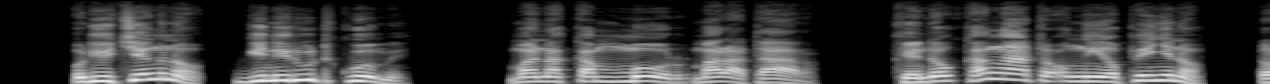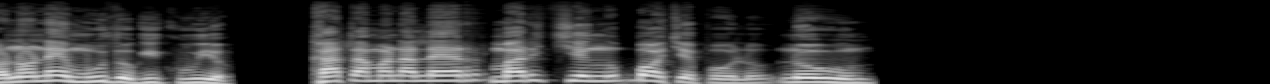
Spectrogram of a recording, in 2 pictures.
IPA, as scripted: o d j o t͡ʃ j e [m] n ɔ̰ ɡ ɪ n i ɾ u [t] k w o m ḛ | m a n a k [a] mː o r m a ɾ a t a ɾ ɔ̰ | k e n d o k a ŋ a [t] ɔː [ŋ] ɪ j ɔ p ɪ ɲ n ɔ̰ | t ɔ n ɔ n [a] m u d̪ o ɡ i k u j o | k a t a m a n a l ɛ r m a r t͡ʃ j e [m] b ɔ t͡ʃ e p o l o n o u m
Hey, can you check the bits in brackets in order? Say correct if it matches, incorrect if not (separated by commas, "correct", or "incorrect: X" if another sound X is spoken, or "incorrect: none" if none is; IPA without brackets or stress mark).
incorrect: ŋ, correct, correct, correct, correct, incorrect: ɛ, incorrect: ŋ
